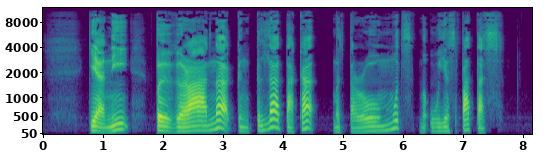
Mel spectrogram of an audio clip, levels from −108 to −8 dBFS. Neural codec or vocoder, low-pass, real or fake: none; 10.8 kHz; real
